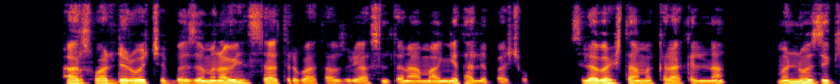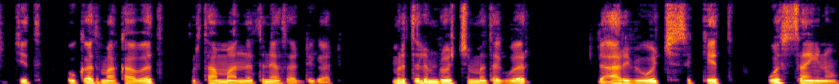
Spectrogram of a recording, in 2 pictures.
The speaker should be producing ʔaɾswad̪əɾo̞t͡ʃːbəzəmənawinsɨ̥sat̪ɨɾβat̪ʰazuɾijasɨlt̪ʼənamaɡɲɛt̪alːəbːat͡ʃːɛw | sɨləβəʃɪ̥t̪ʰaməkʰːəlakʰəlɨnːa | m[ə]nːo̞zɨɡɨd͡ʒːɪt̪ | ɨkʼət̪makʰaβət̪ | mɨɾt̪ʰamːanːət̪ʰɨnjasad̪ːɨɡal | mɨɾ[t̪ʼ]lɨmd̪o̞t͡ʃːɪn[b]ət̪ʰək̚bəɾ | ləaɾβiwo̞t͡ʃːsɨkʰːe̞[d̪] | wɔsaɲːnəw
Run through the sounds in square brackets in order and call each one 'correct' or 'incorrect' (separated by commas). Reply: correct, correct, incorrect, incorrect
